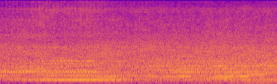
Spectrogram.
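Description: Steady low hum of running machinery, an even drone with a faint airy hiss and no sudden sounds.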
